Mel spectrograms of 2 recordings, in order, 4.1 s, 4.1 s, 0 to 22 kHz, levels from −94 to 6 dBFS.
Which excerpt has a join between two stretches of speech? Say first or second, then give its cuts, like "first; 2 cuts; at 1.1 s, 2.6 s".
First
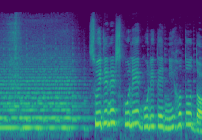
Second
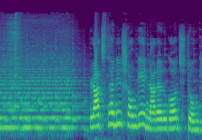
second; 1 cut; at 1.6 s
